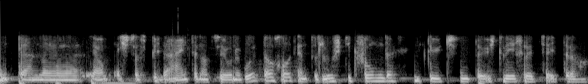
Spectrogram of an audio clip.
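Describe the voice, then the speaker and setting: Over music in the background, a man talks at a very fast pace with very even loudness. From Switzerland, Zürcher Unterland. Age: 50s. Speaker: former skeleton athlete, bobsled track manager. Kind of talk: interview.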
